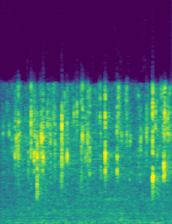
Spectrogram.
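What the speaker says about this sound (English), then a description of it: "you're just going to put it under water. Use kind of a cool to tepid water and just let it run." Cool tap water running steadily over a potted orchid in bark, a continuous close splashing stream with soft irregular patters.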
